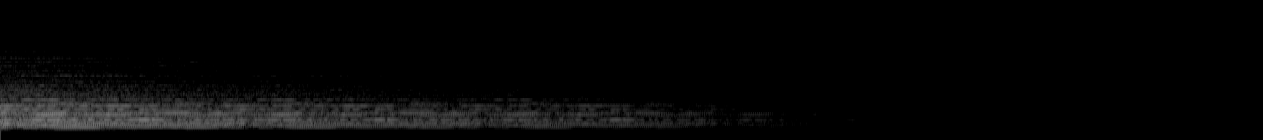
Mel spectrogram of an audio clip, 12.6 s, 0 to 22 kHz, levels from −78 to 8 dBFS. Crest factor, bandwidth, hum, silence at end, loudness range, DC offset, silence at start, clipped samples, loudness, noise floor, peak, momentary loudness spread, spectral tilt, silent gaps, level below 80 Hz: 22 dB; 11.5 kHz; none; 4.95 s; 20 LU; under 0.1%; 0 s; under 0.1%; -46 LUFS; -84 dBFS; -26 dBFS; 19 LU; -2 dB/octave; none; under -90 dBFS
